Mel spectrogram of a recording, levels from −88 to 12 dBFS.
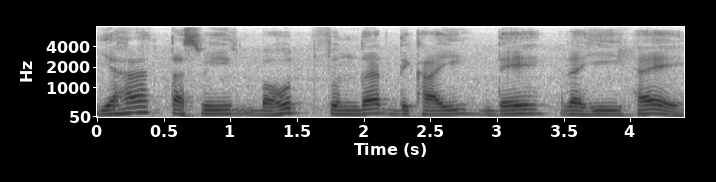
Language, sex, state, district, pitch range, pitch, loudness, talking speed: Hindi, female, Madhya Pradesh, Dhar, 125-145 Hz, 135 Hz, -14 LUFS, 110 wpm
